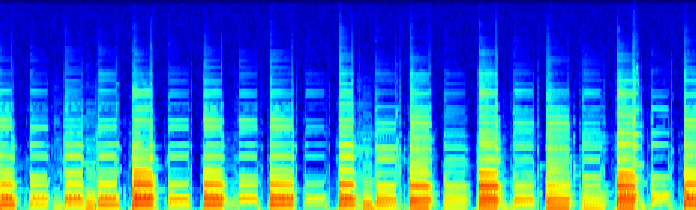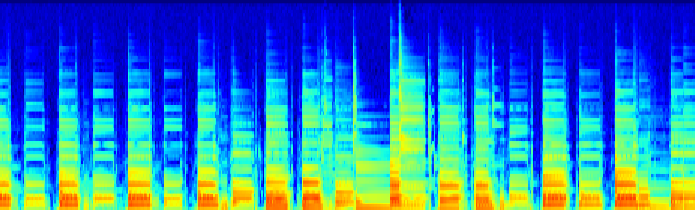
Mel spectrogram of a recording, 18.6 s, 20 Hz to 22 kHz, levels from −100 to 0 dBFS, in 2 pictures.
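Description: No technical faults can be heard anywhere in this music.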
